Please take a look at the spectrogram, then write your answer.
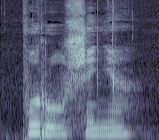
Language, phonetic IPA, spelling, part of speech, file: Ukrainian, [poˈruʃenʲːɐ], порушення, noun, Uk-порушення.ogg
- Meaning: 1. verbal noun of пору́шити pf (porúšyty) 2. violation, breach, infringement, contravention 3. disorder, disturbance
